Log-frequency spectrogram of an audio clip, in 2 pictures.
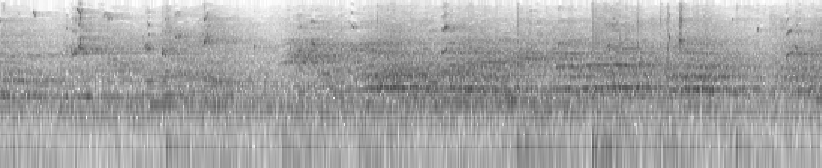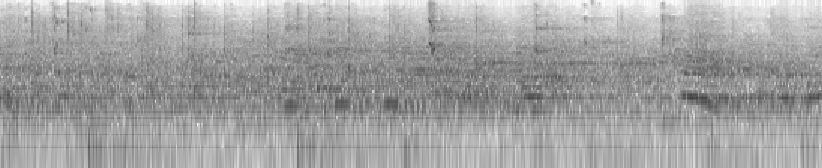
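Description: Live sound of a basketball game in play: crowd voices chattering throughout, sneakers squeaking on the hardwood court, and the ball bouncing.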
